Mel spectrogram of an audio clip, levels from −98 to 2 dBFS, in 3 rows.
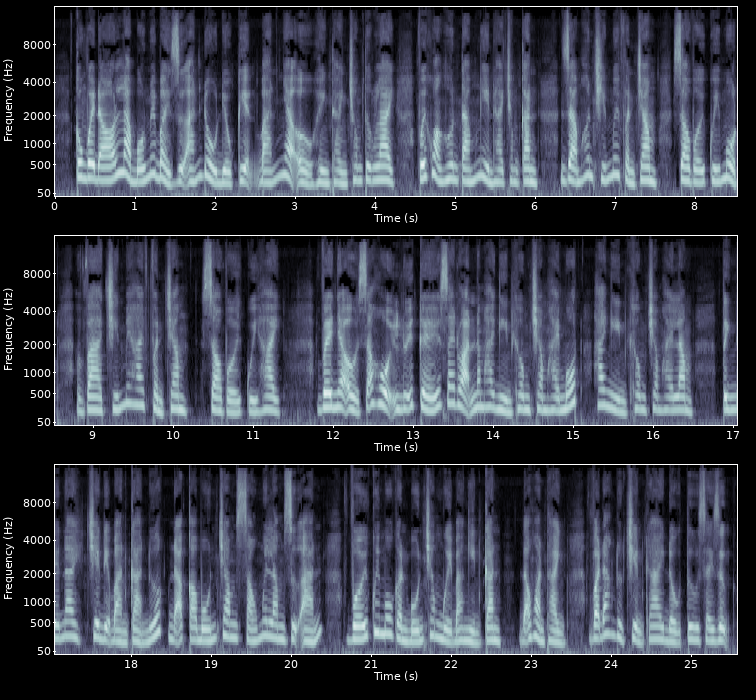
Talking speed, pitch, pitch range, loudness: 185 wpm, 220 Hz, 200-250 Hz, -20 LUFS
